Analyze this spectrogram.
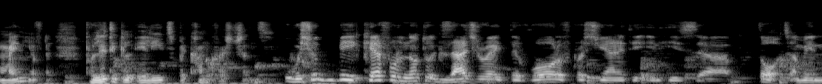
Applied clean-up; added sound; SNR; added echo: classical method WPE with log-MMSE.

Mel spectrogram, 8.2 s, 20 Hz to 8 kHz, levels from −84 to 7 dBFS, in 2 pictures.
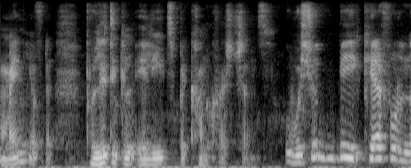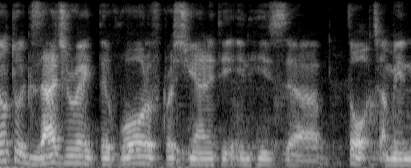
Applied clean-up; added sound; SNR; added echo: neural separator model SepFormer DNS4.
